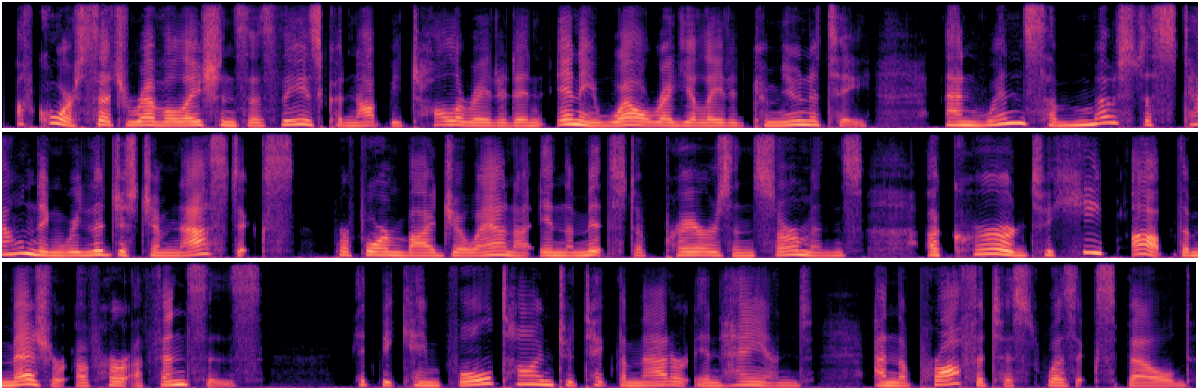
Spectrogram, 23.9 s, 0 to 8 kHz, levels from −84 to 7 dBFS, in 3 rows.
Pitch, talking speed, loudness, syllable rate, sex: 225 Hz, 140 wpm, -19 LUFS, 4.5 syllables/s, female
